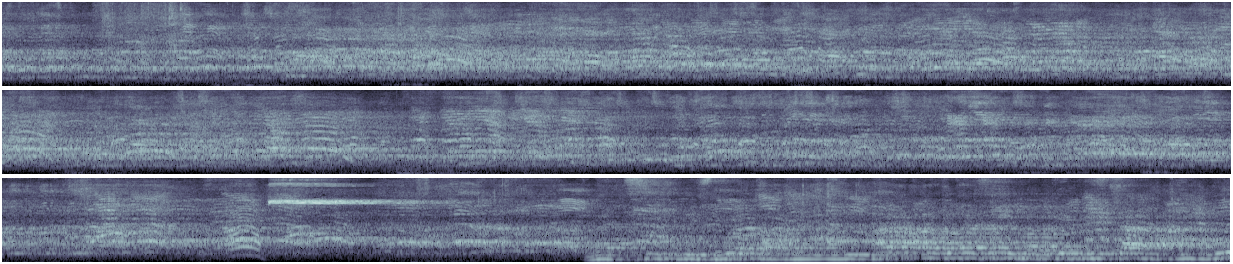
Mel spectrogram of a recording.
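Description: A crowd chatters and murmurs throughout a large echoing hall.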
